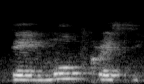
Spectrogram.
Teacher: Therefore, mo bears the stress because it is the third from the last, and because it ends with the word with the letter CY.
